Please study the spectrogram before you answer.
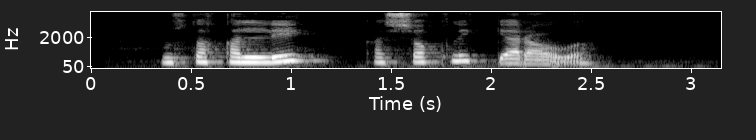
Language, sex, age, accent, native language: Uzbek, female, 18-24, Xorazm, Uzbek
